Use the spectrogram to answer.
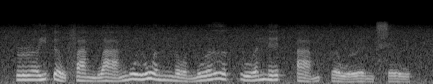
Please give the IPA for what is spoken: ɹə˧˥j ɗə˨˩˨wfa˨˩ŋwaː˨˩˦ŋ wɨ˧˥ wə˧ŋno˨˩nu˧˥ə̯ ɣə˦˥k̚vu˧˥ə̯ ne˦˥t̚ʔa˨˩˦m kə˨˩wɹe˨˩ŋ se˨˩w

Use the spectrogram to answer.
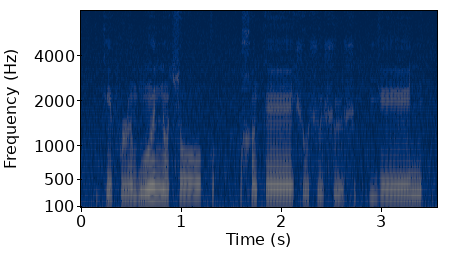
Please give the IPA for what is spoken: kʲɛ̃fɹə̃bũə̯ nõsoːk | χə̃kɛ̃ː ʃuʃʉʃʉʃ | jeːn

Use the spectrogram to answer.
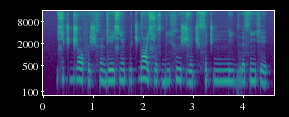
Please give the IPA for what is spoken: ɕɯt͡ʃd͡ʒɔfəʃ xə̃ɡeɕẽ pɯt͡ʃdˤeɕos bixɯʃʐẽt͡ʃ sət͡ʃnːibrəs ĩxe

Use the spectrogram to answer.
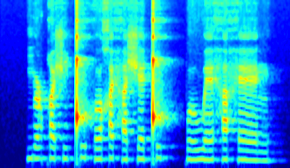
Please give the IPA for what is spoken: juɭqɯʃiǃu hoχɛ haʃɛǃu pːo wɛha hɛŋ

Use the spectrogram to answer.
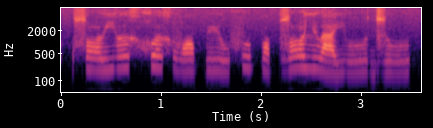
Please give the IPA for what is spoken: sˤuː˩jɤː˥xχʷɤ˥xvɔ˩ pyː˩w fu˥pɔ˩pzˤuː˥lʲ wa˩ juː˩ d͡zu˩

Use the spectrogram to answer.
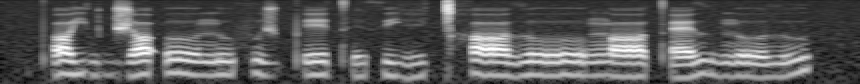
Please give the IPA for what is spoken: pʼɒjṳ d͡ʒɒʔoːnufuʒ pʼetʼe̤θ je̤ǀʰɒː ðoːŋɒː tʼæðṳnoːðu

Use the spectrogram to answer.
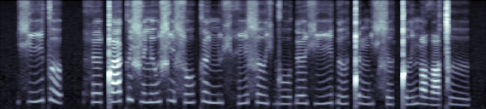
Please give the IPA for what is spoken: çiːtɤ | hʏːǃakə ɕʏlʲuɕi ɬukø ɲuçhi ɬɯːçɡuː ɗʏːçiː ɗɯ ǃʏŋiçɬɯ ǃɯ ɲøðˤɤǀɯː

